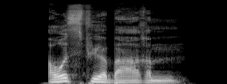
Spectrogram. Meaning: strong dative masculine/neuter singular of ausführbar
- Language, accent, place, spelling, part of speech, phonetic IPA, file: German, Germany, Berlin, ausführbarem, adjective, [ˈaʊ̯sfyːɐ̯baːʁəm], De-ausführbarem.ogg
